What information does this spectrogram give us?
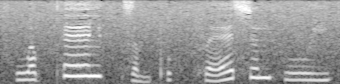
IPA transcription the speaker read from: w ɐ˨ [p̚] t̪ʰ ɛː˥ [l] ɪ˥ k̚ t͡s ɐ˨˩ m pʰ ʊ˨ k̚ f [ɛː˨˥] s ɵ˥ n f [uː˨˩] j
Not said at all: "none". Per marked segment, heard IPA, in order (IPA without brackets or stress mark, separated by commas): p̚, l, ɛː˨˥, uː˧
